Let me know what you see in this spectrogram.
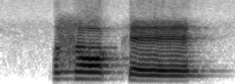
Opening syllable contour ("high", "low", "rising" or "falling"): high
